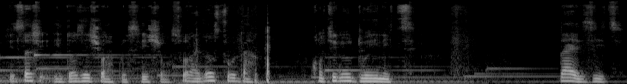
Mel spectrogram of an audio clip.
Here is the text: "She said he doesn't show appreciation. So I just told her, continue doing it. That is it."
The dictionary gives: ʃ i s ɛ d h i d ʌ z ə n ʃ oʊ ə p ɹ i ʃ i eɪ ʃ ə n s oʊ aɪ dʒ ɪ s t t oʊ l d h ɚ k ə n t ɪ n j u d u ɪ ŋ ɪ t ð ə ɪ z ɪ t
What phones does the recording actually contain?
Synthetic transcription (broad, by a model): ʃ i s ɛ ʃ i d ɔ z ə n ʃ oʊ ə p ɹ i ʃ i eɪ ʃ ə n s oʊ aɪ dʒ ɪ s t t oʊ d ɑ k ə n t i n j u d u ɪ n ɪ t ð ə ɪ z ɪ t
